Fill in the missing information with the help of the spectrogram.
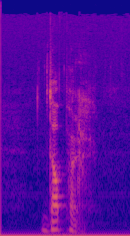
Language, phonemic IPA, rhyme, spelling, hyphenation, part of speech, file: Dutch, /ˈdɑ.pər/, -ɑpər, dapper, dap‧per, adjective, Nl-dapper.ogg
- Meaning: brave, courageous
